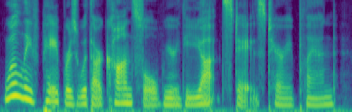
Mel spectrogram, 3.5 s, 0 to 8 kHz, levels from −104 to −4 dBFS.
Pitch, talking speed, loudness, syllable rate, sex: 165 Hz, 205 wpm, -22 LUFS, 5.5 syllables/s, female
